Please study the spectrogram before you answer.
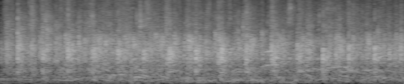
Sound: audience applauds

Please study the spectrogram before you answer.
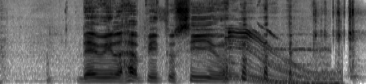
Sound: laughs

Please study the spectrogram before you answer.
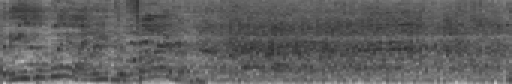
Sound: audience laughing

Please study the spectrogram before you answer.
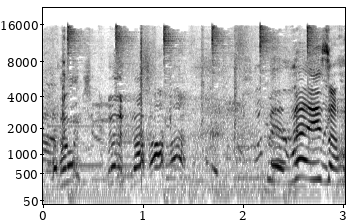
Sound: laughter

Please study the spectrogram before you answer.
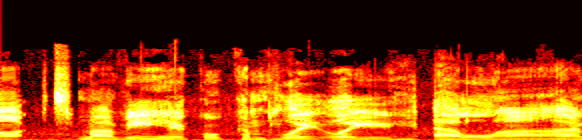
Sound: nats of cars driving b

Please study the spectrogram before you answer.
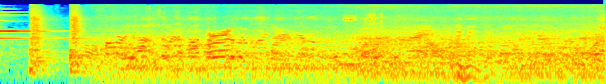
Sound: general crowd sounds, no dialogue

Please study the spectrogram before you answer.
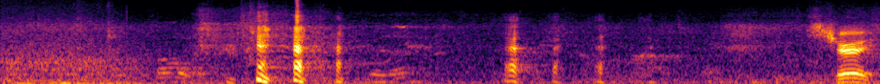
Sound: laughing

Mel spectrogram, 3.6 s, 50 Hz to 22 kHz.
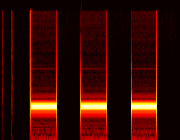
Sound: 3 beep sounds

